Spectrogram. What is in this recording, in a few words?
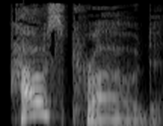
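"house-proud", British English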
